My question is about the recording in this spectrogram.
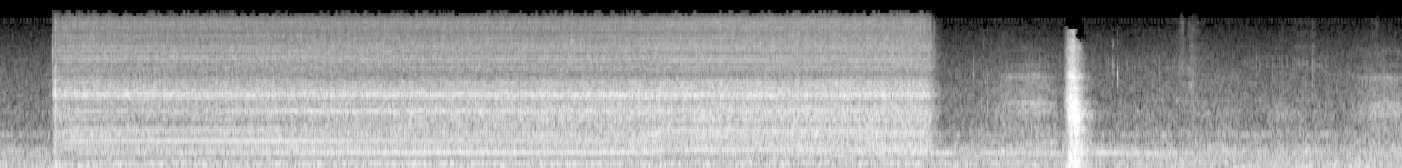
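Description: Small cordless drill running steadily as it gently bores a pin hole through the wall of a cow-horn powder horn near its base plug. Its pitch steps up slightly a little past halfway, and it stops about two-thirds of the way in. A single sharp click follows.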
